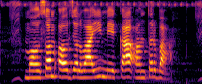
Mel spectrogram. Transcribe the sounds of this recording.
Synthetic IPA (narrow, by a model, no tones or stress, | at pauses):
mɔsəmɔːɾd͡ʒəlʋaimekaʔənt̪əɾba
